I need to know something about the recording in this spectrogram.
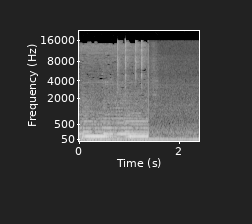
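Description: Slow bamboo flute music plays through a speaker, then cuts off abruptly.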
